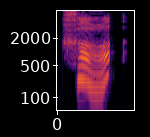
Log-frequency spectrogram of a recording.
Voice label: "kha", Arabic letter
